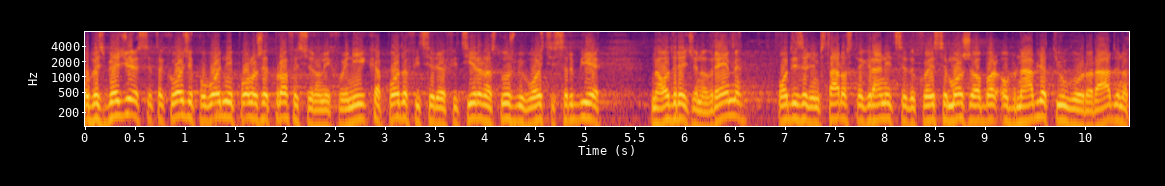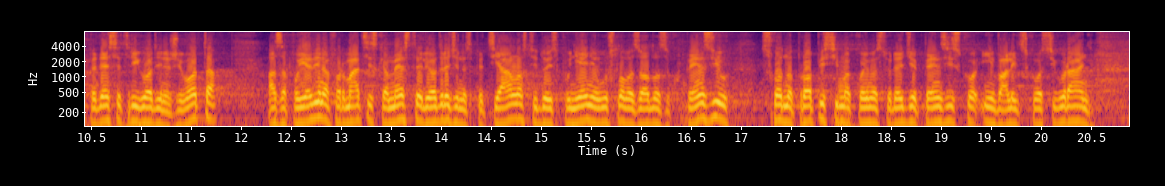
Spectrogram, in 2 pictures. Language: Serbian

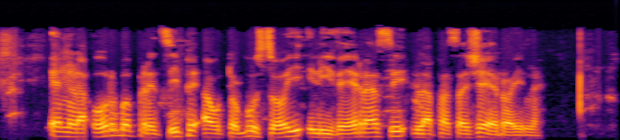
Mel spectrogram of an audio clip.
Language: Esperanto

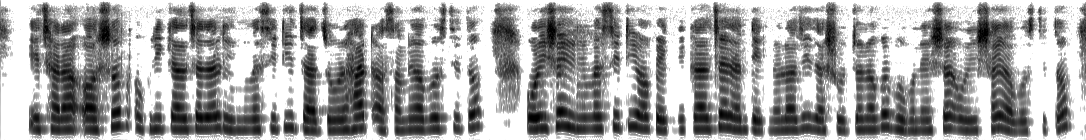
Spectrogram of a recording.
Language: Bangla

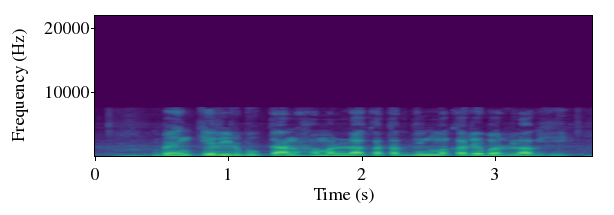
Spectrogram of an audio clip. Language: Chhattisgarhi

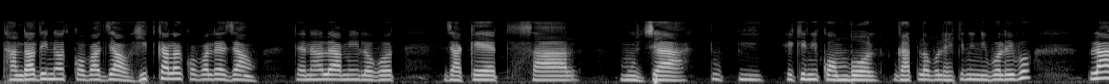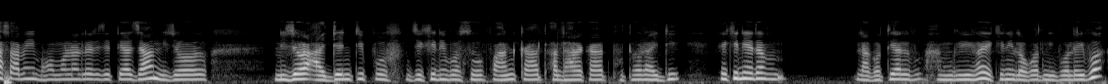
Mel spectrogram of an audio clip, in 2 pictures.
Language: Assamese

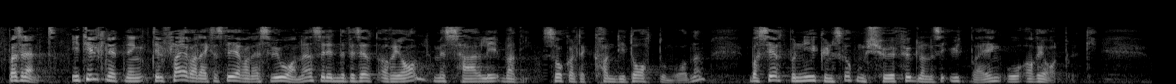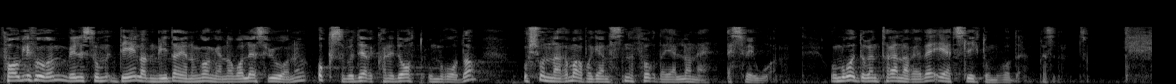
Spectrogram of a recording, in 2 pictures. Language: Norwegian Nynorsk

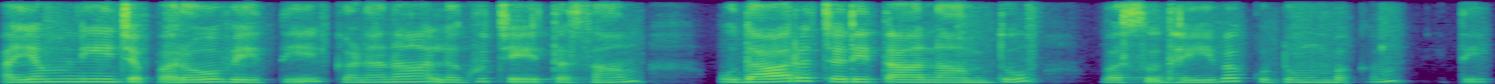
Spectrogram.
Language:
Sanskrit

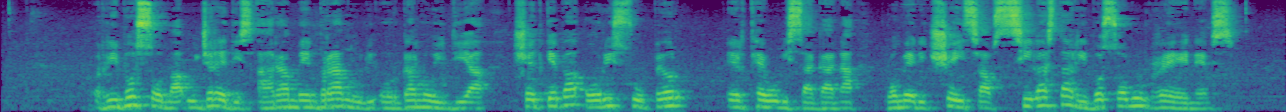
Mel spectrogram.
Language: Georgian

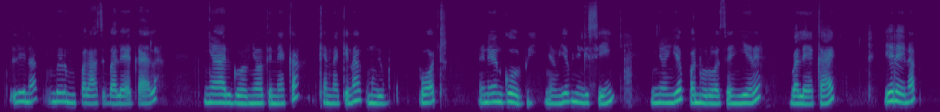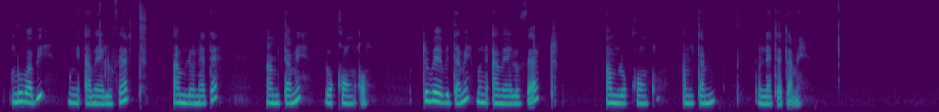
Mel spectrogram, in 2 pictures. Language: Wolof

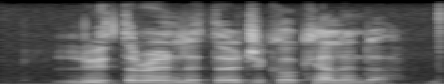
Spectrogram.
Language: English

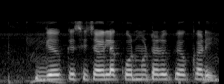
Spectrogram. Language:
Magahi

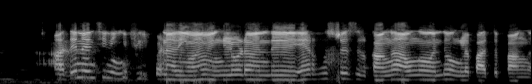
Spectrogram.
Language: Tamil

